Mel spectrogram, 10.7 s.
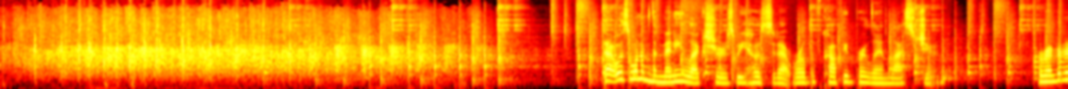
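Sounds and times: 
audience applause after a lecture: 0.0s - 5.2s
speech: 6.0s - 9.6s, 10.4s - 10.6s.

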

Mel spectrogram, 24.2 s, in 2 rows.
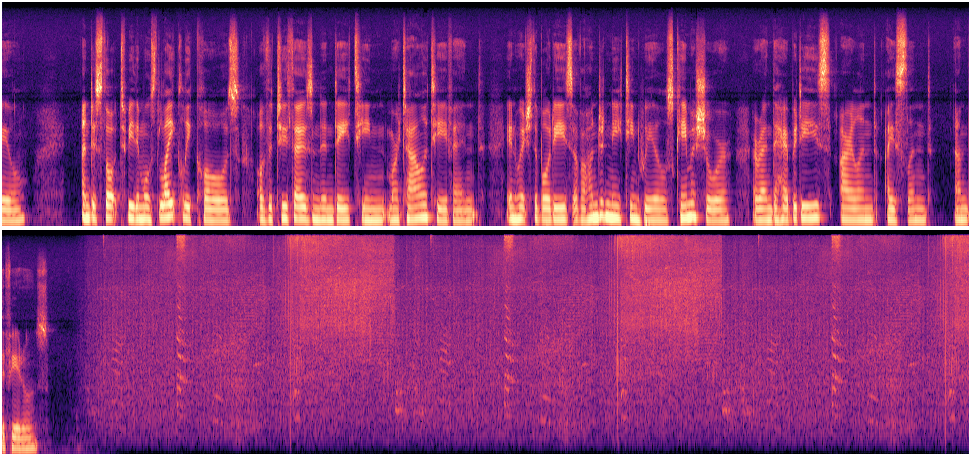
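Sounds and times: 
speech: 0.0s - 0.4s, 1.0s - 12.7s
dolphin buzzes: 13.1s - 24.1s
faint high chirps: 13.1s - 24.1s
underwater noise: 13.1s - 24.1s.

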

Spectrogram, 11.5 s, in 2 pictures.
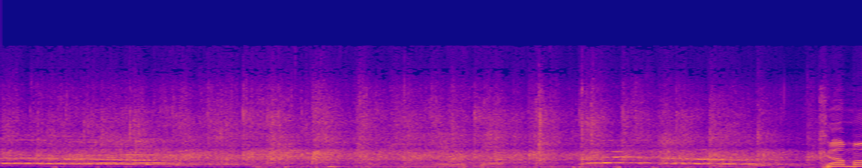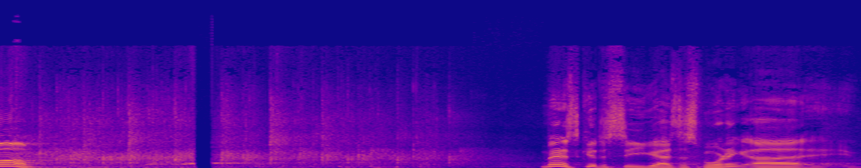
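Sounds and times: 
audience applause: 0.0s - 9.0s
speech: 5.5s - 6.1s, 9.4s - 11.4s.

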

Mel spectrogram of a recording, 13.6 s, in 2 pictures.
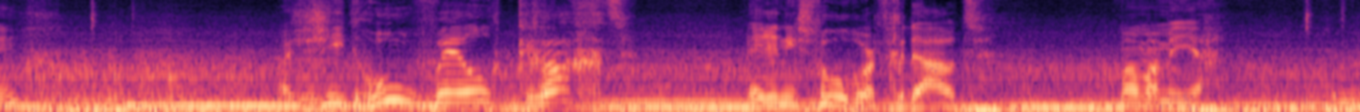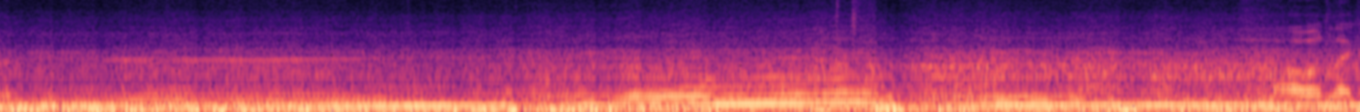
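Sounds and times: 
car accelerating hard with wheelspin and gear changes: 0.0s - 13.5s
speech: 1.4s - 6.2s.

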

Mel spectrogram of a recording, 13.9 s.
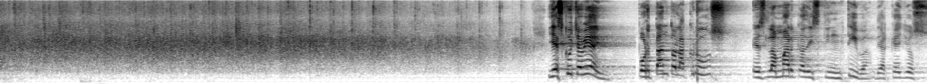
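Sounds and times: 
audience applause in a large room: 0.0s - 8.2s
speech: 8.2s - 13.8s.

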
